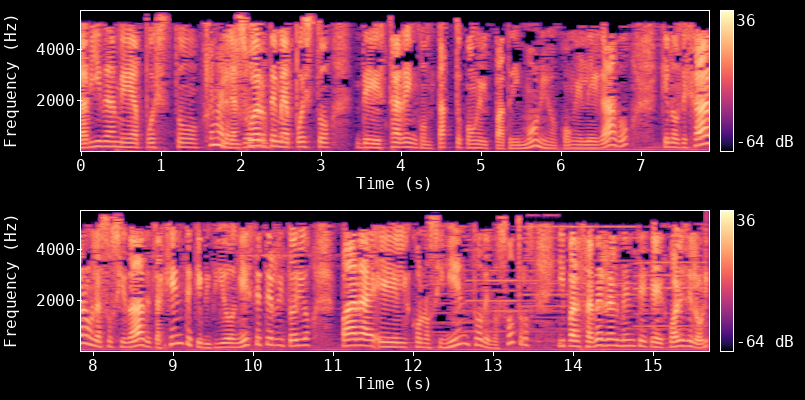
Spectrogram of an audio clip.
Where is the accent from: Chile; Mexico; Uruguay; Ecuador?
Ecuador; para ser lo que somos ecuatorianos.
